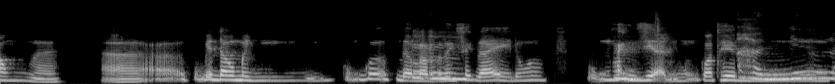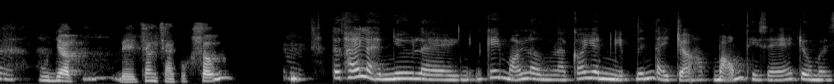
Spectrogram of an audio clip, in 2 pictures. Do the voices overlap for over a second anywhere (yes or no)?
no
